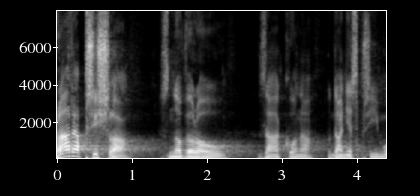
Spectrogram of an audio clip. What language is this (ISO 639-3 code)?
ces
